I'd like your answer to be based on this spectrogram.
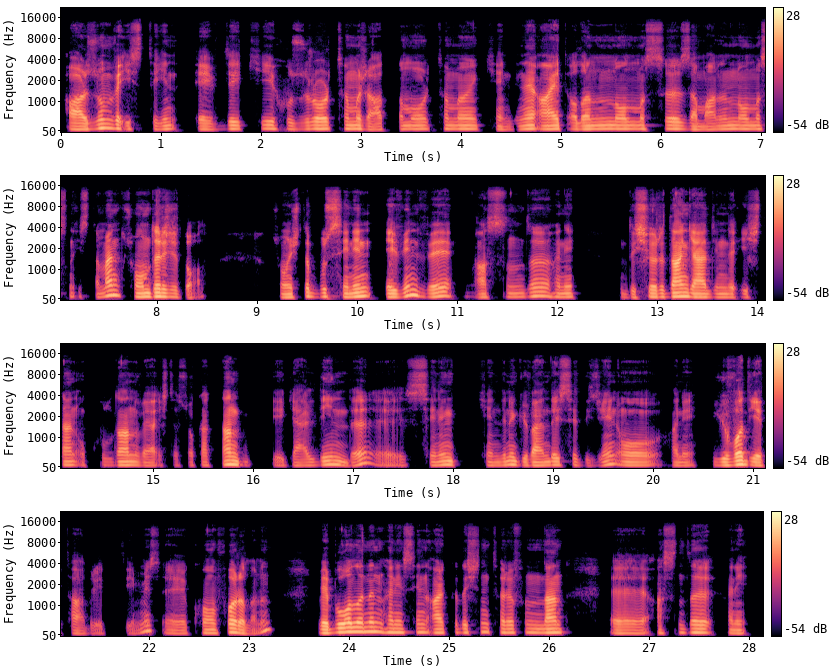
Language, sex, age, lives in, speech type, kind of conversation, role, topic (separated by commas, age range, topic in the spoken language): Turkish, male, 35-39, Germany, conversation, advice, advisor, Evde rahatlamakta zorlanıyorsanız bunu değiştirmek için neler denediniz?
